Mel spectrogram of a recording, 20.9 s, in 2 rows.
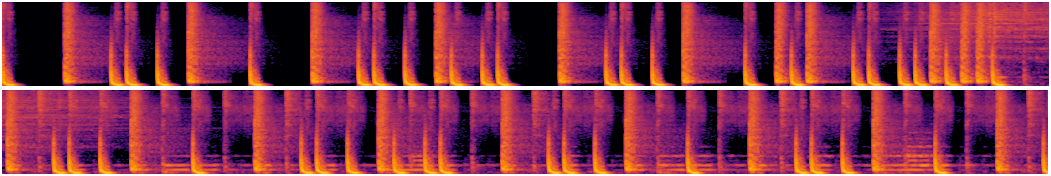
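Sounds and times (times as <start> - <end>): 
drums: 0.0 - 20.9
synth pulses: 11.2 - 20.4.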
